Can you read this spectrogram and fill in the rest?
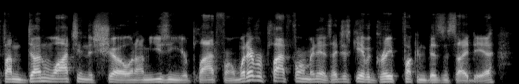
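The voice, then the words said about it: Philadelphia accent. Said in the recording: “my Philly accent”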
